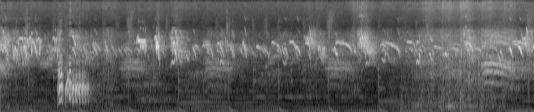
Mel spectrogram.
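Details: Caged little chicks at play, a busy chorus of short high peeps with one loud harsh call early on and a low pulsing hum underneath.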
